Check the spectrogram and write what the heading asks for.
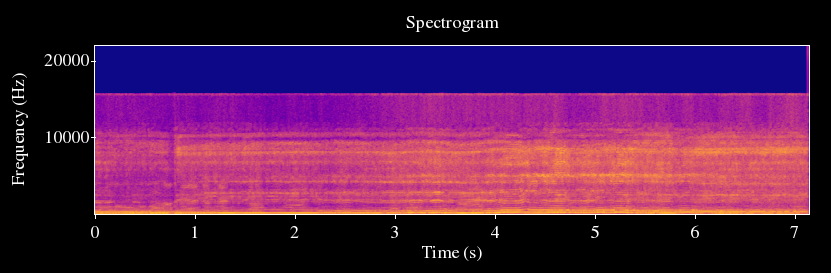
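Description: Male voice singing an unaccompanied, ornamented melody into a microphone over a steady hummed drone. The melody climbs in the middle and settles back onto the drone near the end.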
